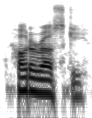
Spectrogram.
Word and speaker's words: Jodorowsky: Jodorowsky.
